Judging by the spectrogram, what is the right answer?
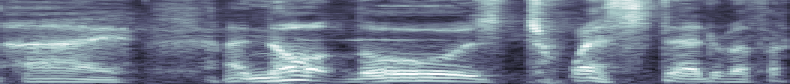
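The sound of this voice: Everything here is read in an unforced reading voice.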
